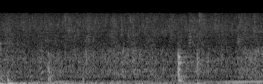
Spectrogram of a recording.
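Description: Faint running tap water rinsing preservative off canned food, a soft, steady hiss and patter that stays low throughout, broken by one brief clack partway through.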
